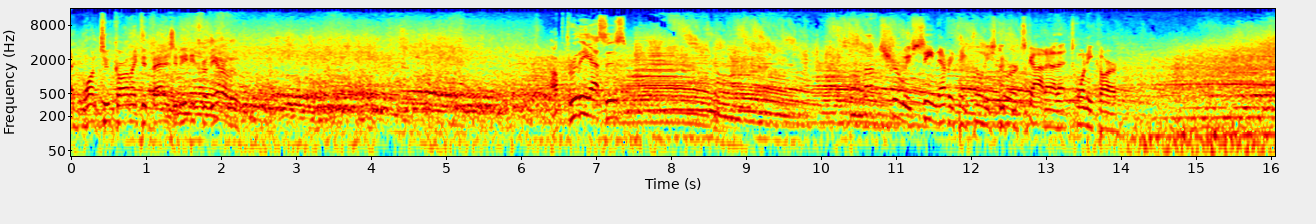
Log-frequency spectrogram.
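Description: Race car engines roar at high revs as the cars speed past.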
